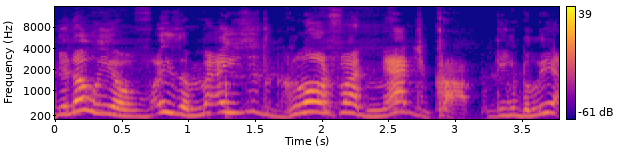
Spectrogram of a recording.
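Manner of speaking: put-on New York accent. Voicing a character, attempting a new york accent. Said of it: "I don't know what accent this is".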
